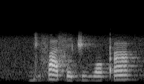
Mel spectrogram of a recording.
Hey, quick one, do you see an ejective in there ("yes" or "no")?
yes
